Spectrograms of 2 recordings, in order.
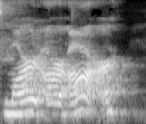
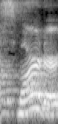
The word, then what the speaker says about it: Smartrr: name because half half the people think it's smart RR so and and I grew up I mean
